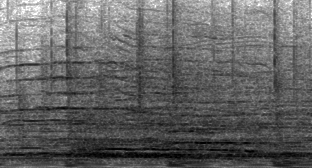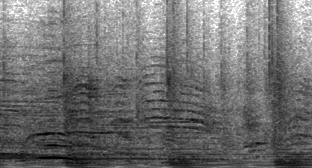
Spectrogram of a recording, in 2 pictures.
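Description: Live rock band playing a quieter, drumless passage: a low note pulsing about twice a second under sustained electric guitar.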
